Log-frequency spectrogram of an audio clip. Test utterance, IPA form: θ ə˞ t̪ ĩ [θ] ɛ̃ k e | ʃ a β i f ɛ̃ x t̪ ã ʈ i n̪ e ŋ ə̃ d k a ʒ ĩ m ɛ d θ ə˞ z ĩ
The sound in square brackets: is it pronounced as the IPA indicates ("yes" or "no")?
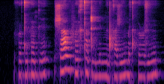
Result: yes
